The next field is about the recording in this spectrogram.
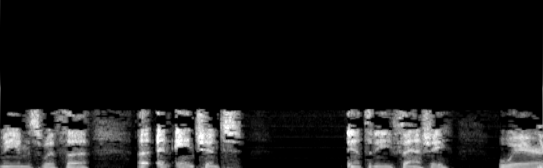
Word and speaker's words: Fauci: No, it's Anthony Fasci. That's the correct pronunciation.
